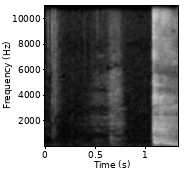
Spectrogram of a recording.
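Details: Teacher coughing while giving a math lesson: faint throat sounds, then a single loud, harsh cough burst.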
